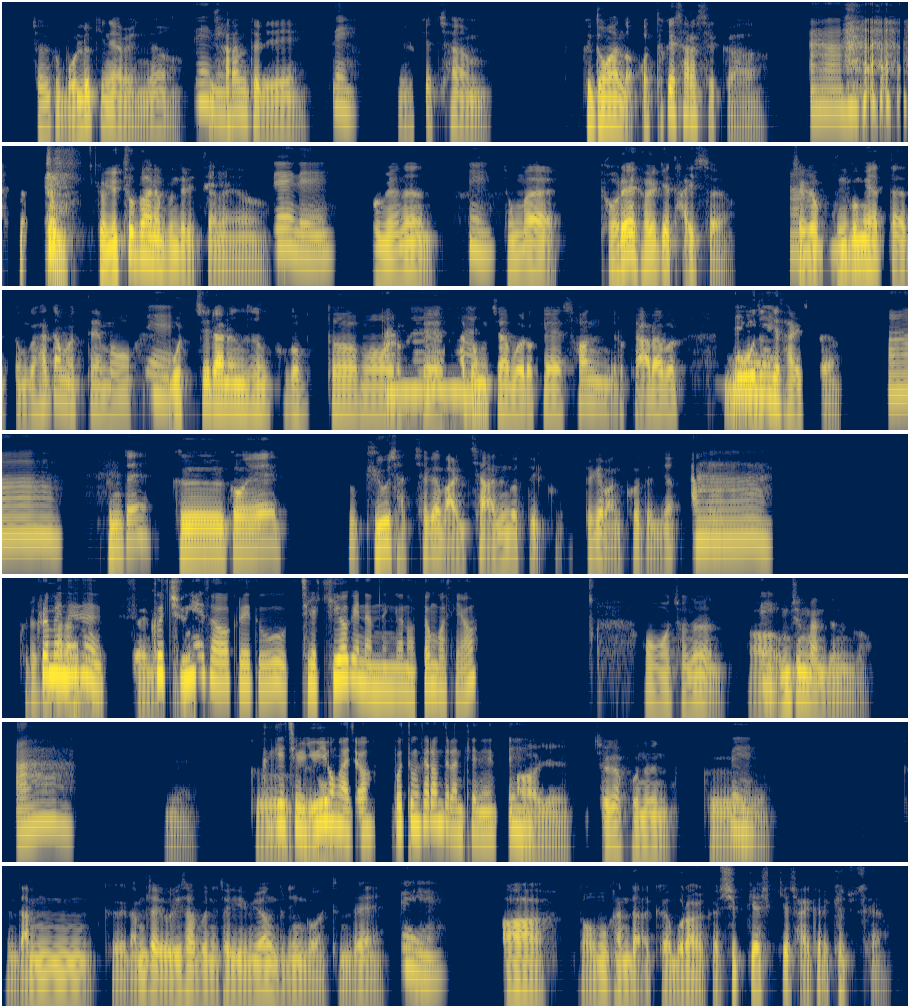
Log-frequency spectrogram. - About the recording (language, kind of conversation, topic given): Korean, podcast, 짧은 시간에 핵심만 효과적으로 배우려면 어떻게 하시나요?
- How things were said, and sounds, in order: laugh; throat clearing; lip smack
